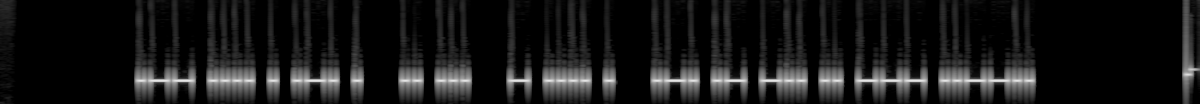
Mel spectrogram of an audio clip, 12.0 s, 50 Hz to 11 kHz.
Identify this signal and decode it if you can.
Morse code, heard as a keyed tone, about 21 wpm, 700 Hz. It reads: WHERE IS THE RADIO?
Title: Sentences from Top 1000 Words - Review Part 3 - 20wpm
